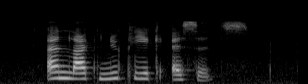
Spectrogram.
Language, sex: English, female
